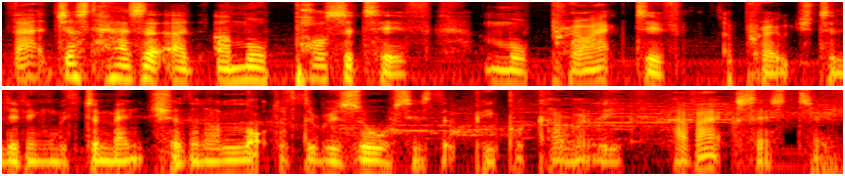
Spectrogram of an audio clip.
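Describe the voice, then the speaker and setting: A man being interviewed, explaining a project in measured, explanatory answers. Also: low voice, fairly even intonation, music in the background.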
